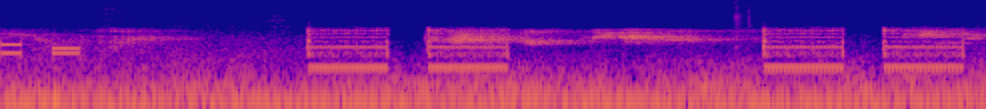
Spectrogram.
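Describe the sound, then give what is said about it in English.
A telephone rings in a double-burst pattern, two pairs of buzzy, mid-pitched rings separated by a pause, over a steady low background rumble, with a couple of short beeps at the start. “Come on, Smith, pick up.”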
